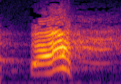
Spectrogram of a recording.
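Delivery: a sudden high squeal of a laugh; delighted yelp of laughter; high giggle. Acted. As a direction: giggle sharply at the joke. Giggles at the joke.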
